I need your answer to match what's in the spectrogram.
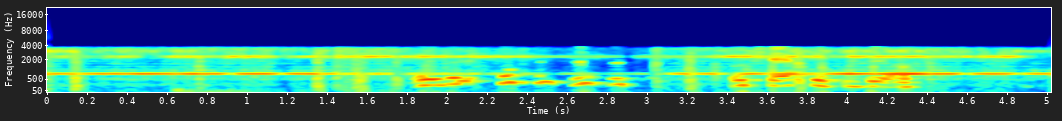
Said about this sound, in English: So you get the ringing of the bell as well. So love it.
